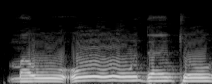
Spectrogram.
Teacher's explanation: واو مدہ کے قائم مقام ہے، آپ نے 1 سیکنڈ اس کو ایک الف کے برابر کھینچنا ہے۔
